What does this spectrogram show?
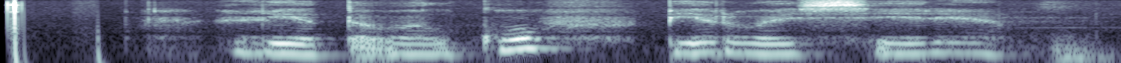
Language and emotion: Russian, neutral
